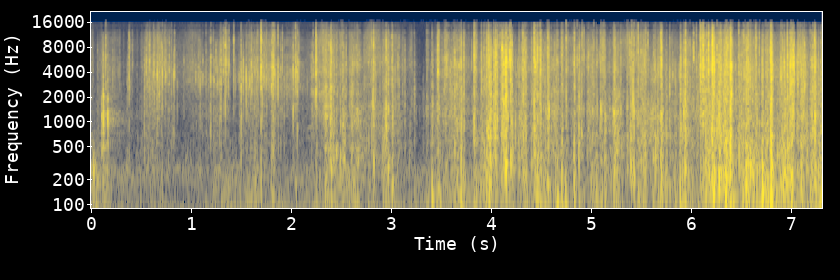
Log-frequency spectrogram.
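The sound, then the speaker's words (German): A paper (not foil) wrapper on a white chocolate bar with matcha tea is crinkled and torn open, a steady stream of crisp rustling and crackling that grows busier and louder toward the end, with no talking. “Also wir hören jetzt mal auf dieses wunderbare Geräusch, wenn man eine ja, Schokoladenpackung öffnet.”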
